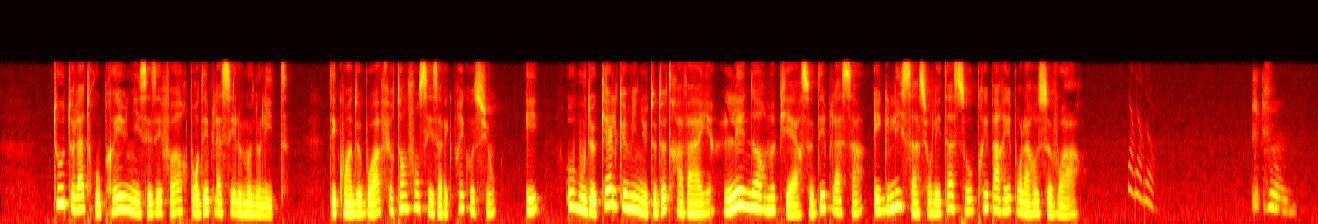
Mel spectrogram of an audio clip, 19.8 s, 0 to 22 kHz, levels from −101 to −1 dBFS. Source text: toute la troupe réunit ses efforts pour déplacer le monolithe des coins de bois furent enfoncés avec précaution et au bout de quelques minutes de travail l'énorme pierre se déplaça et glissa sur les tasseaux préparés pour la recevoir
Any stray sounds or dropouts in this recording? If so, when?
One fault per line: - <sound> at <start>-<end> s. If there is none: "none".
- chirp at 16.9-17.4 s
- throat clearing at 18.8-19.5 s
